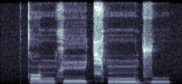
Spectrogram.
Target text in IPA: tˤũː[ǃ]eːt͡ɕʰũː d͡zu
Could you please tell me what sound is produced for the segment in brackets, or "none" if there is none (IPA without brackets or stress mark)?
x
